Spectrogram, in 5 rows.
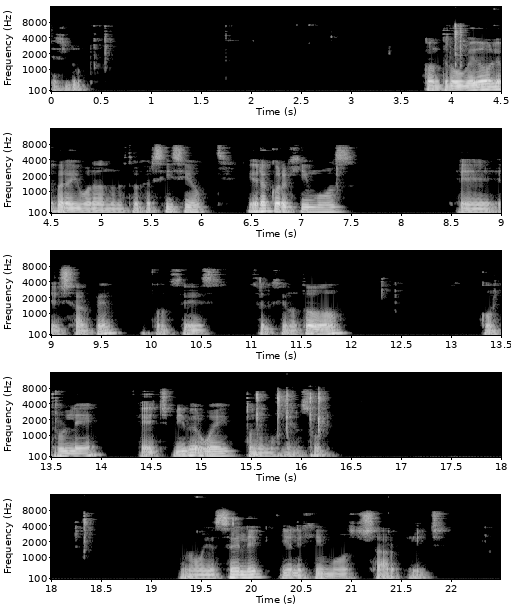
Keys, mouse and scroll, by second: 0.5 a, 2.5 click, 4.0 ctrl+w, 6.6-11.1 shift+right drag, 12.3 a, 13.5 ctrl+e, 15.5 -, 16.1 Return, 18.3 a, 19.4 click, 21.3 click.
